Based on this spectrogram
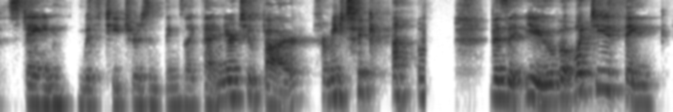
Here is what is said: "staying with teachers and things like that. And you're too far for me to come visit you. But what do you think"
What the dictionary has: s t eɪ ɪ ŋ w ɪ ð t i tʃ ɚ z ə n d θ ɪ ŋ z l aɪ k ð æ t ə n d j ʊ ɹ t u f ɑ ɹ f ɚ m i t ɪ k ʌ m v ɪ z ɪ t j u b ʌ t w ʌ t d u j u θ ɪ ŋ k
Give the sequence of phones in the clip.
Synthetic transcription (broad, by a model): s t eɪ ɪ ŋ w ɪ ð t i tʃ ɚ z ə n θ ɪ ŋ z l aɪ k ð æ t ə n j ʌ ɹ t u f ɑ ɹ f ɚ m i t ɪ k ʌ m v ɪ z ɪ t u b ʌ t w ʌ t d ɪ j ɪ θ ɪ ŋ k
